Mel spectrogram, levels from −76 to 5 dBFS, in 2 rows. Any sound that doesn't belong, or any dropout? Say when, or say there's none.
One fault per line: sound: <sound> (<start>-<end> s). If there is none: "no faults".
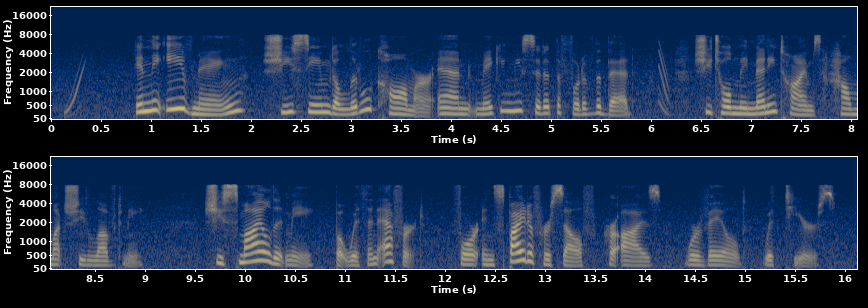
sound: chirp (0.1-0.4 s)
sound: chirp (6.1-6.2 s)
